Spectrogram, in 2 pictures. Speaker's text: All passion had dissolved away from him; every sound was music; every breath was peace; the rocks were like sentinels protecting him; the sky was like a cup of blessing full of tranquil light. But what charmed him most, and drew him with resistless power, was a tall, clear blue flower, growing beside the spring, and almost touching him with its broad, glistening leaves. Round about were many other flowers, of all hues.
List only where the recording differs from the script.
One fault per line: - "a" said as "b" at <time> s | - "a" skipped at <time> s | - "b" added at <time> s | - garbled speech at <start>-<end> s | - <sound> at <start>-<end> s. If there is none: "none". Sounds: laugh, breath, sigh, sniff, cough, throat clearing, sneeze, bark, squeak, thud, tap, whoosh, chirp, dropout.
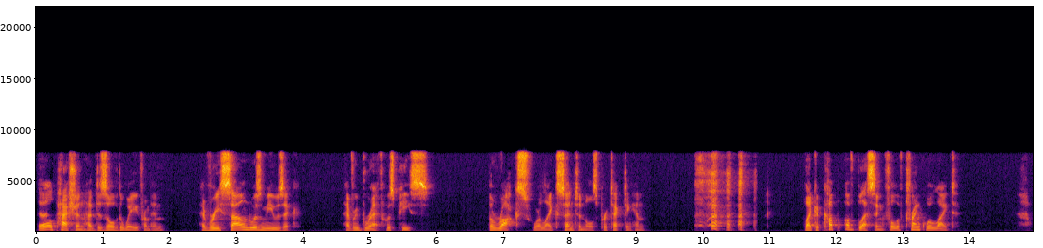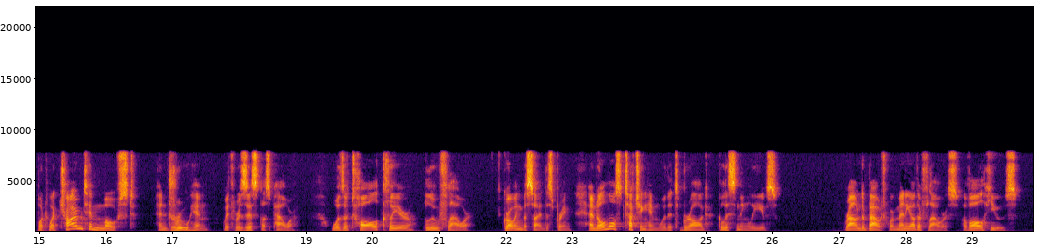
- "the sky was" skipped at 9.1 s
- laugh at 9.9-10.8 s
